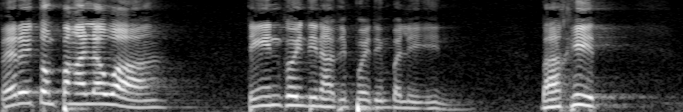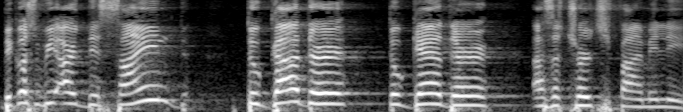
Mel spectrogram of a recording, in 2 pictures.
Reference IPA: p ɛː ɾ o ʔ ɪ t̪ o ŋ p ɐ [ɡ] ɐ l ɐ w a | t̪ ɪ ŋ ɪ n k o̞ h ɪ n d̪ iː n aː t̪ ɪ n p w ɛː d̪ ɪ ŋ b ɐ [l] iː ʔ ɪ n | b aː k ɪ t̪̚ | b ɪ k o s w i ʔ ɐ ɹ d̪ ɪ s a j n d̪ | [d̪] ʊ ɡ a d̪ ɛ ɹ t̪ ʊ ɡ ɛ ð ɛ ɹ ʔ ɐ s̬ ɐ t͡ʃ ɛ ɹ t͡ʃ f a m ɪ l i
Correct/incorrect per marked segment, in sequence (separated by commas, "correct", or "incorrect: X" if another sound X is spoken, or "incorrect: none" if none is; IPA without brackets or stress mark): incorrect: ŋ, correct, incorrect: t̪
